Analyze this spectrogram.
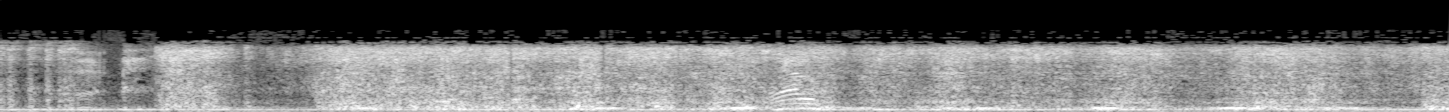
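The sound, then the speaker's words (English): A car windscreen washer pump running after the wrong switch was turned instead of starting the engine: a steady whirring motor with hissing spray, heard under people talking. “Did you turn the right switch there? That's the washer going.”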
